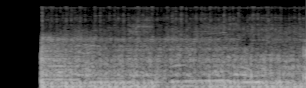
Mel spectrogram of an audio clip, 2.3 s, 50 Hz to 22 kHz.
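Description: A Harley-Davidson CVO Ultra Classic's Twin Cam 110 V-twin idling: a steady, low, pulsing rumble that cuts in a moment after the start.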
